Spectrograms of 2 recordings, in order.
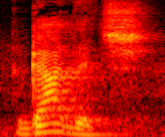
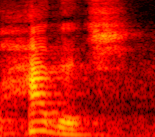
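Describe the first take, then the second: First: The name begins with a hard G sound. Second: The name begins with an H sound. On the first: This is how it is said in Russia. "In Russia it's called Gadich because they don't say the hey" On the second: This is how the community says it. "We call Hadich"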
